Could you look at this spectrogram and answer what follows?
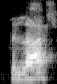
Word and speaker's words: Bilash: Bilash Roy. It's spelled R-A-Y, but he pronounces it Roy.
